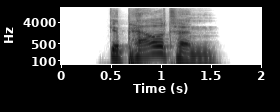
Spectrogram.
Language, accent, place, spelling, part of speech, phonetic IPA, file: German, Germany, Berlin, geperlten, adjective, [ɡəˈpɛʁltn̩], De-geperlten.ogg
- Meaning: inflection of geperlt: 1. strong genitive masculine/neuter singular 2. weak/mixed genitive/dative all-gender singular 3. strong/weak/mixed accusative masculine singular 4. strong dative plural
